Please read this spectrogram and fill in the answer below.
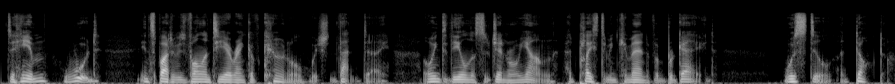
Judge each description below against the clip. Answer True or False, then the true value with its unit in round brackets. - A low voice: True (115 Hz)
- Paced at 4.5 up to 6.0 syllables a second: False (6.6 syllables/s)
